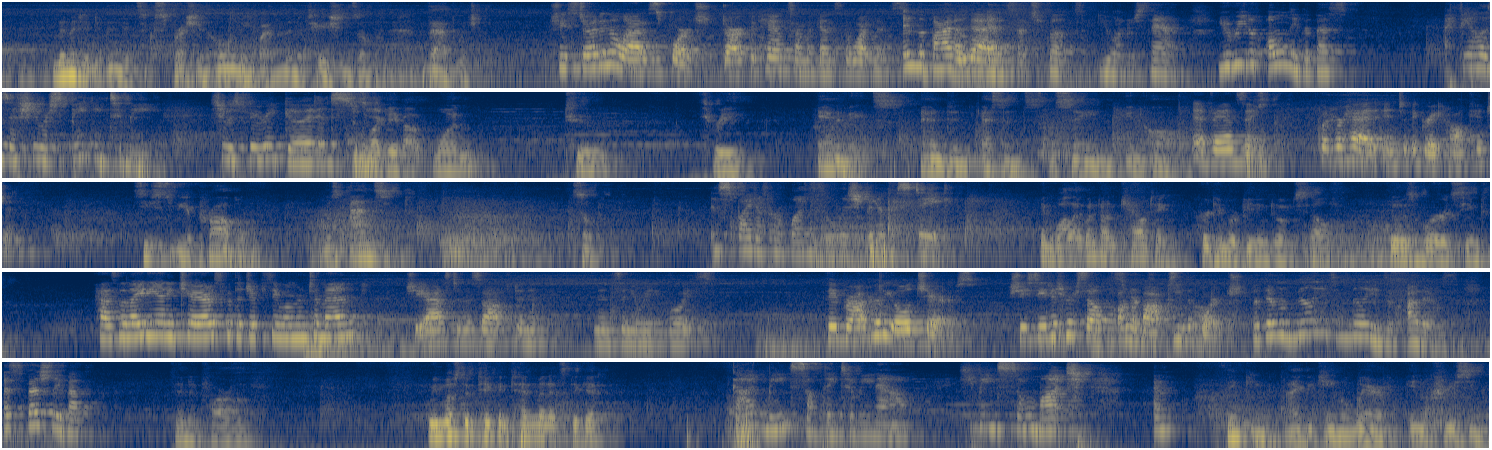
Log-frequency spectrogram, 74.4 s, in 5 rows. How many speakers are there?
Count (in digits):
5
